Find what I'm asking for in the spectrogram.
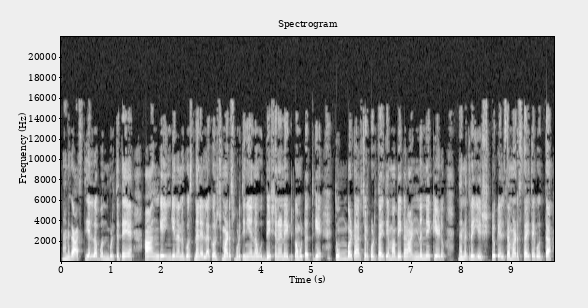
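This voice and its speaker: A woman's voice: sits high, flat delivery, racing, close to an everyday voice. A woman voicing a scheming young fake daughter who pleads tearfully. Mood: complaining. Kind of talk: cartoon voice acting.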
